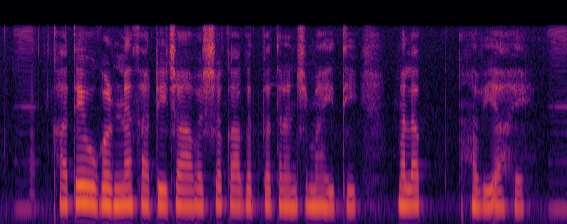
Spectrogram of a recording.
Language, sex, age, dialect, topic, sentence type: Marathi, female, 18-24, Northern Konkan, banking, question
